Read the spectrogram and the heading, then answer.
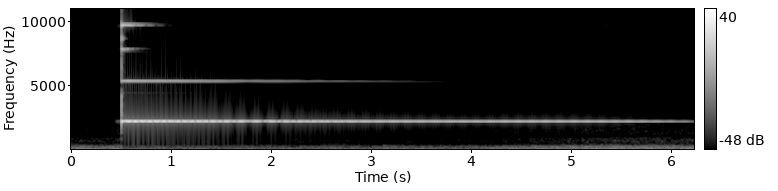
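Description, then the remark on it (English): A single meditation bell is struck once to start a meditation exercise, its clear, pure tone ringing out loudly and then slowly fading over several seconds in otherwise quiet surroundings. “As soon as you hear the bells, we'll start the exercise.”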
